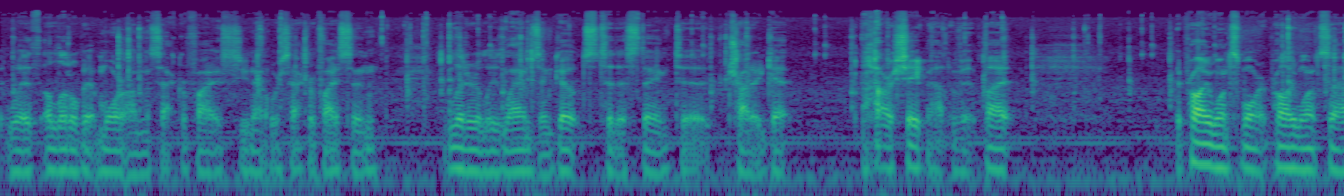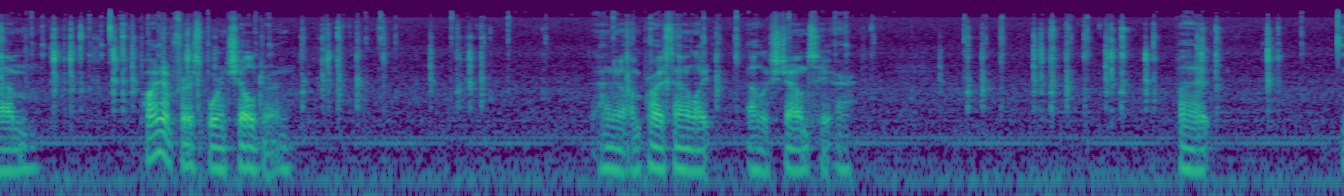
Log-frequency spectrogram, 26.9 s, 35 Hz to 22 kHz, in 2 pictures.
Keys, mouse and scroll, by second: 1.3 alt+a, 2.4 scroll down 1, 2.6 shift+middle click, 3.0 alt+z, 3.2 alt+middle click, 3.5 scroll down 1, 4.1 shift+middle click, 4.4 2, 4.8 alt+click, 5.3 ctrl+x, 5.6 scroll down 1, 5.9 middle click, 6.9 alt+click, 6.9 alt+click, 7.3 ctrl+x, 8.1 alt+click, 8.7 ctrl+x, 9.2 scroll down 1, 9.5 middle click, 9.7 scroll up 1, 9.9 shift+middle click, 10.8-11.2 scroll up 1, 11.2 1, 11.4 click, 11.4 click, 12.0 shift+click, 12.7-14.5 typing, 13.7 click, 14.3 click, 14.9 alt+click, 15.3 ctrl+x, 16.0 alt+click, 16.7 ctrl+x, 16.8 ctrl+scroll down 2, 17.1 shift+middle click, 18.3 middle click, 18.3 middle click, 18.6 scroll up 1, 18.9 middle click, 20.2 middle click, 20.6 shift+middle click, 20.9 scroll up 1, 21.2 middle click, 21.7 alt+click, 21.8 alt+click, 22.2 middle click, 23.5 scroll up 1, 23.8 alt+z, 24.2 shift+middle click, 24.3 scroll up 2, 24.5 alt+a, 24.8 1, 25.4 alt+a, 26.1 b, 26.5 click.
